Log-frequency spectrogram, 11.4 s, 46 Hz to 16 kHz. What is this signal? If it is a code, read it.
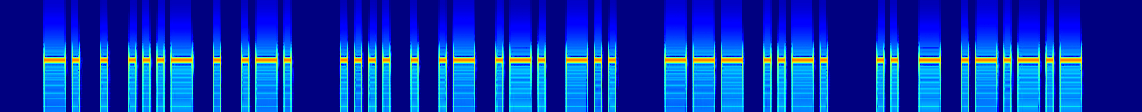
Morse code, heard as a keyed tone, about 17 wpm, 700 Hz. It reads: NEVER HEARD OF IT.
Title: Sentences from Top 400 Words 17wpm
